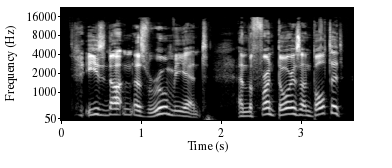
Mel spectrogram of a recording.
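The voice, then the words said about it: Put-on regional character accent. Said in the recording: “God, this accent.”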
